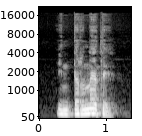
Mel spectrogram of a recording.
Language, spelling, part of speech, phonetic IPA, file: Russian, интернеты, noun, [ɪntɨrˈnɛtɨ], LL-Q7737 (rus)-интернеты.wav
- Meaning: nominative/accusative plural of интерне́т (intɛrnɛ́t)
